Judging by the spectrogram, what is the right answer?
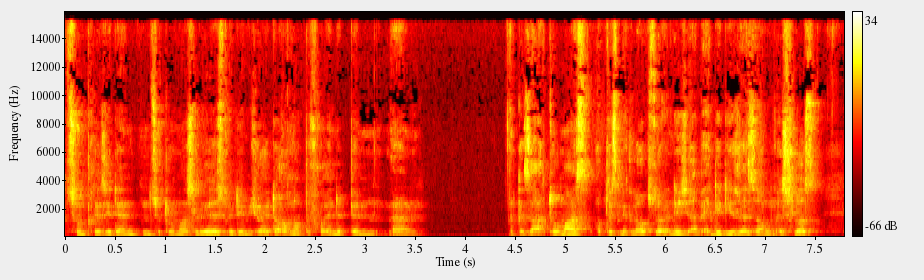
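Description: A man talks at a moderate pace in a fairly low pitch. Room echo is audible around him. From eastern Germany, Halle (Saale). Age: 50s. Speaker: football coach, former pro footballer. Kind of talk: casual interview. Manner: hesitant, with fillers and repetitions.

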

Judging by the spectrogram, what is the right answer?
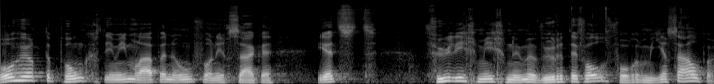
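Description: A man speaks at a fairly slow pace. His tone is dark and mellow, with lively intonation. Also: medium pitch for a man. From Zurich, Switzerland. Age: 60s. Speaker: assisted-dying companion, former teacher and psychologist. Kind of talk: interview on stage. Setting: stage with audience.

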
